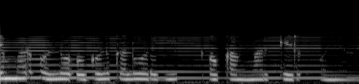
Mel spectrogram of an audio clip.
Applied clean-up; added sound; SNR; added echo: neural mask model RNNoise.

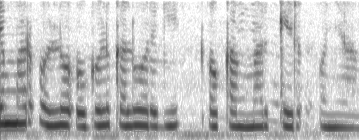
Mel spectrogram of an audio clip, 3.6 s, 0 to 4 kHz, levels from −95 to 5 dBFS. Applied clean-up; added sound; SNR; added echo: none; none; none; none.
